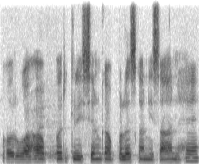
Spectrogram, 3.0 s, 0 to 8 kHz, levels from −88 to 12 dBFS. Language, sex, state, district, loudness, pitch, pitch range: Hindi, male, Bihar, West Champaran, -16 LUFS, 135 Hz, 130-140 Hz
